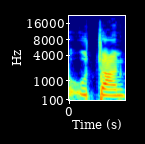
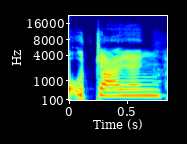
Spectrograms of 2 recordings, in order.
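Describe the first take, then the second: First: Said in the usual way. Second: उच्चारण garbled as "uchchaayan"; deliberate mispronunciation. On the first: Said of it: "मेरा उच्चारण बिल्कुल ही गलत है". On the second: Shown as a demonstration. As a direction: say उच्चारण wrongly, with y replacing the r: "uchchaayan". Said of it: "ऐसे गलत फलत बोलूँगी".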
